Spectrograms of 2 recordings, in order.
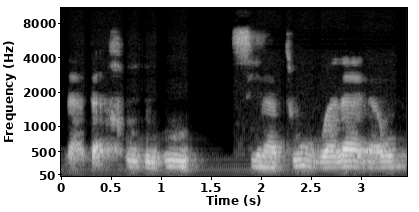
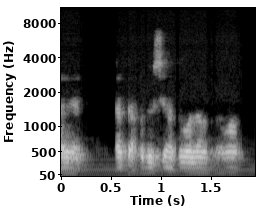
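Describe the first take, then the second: First: It is recited slowly with careful articulation. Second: It is recited quickly and casually. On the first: The speaker calls it right. "ayat kursi ditajwidkan" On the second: The speaker calls it wrong. "nggak sekedar"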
